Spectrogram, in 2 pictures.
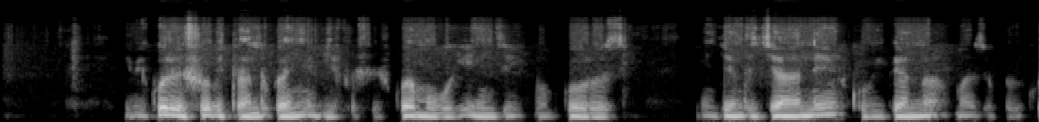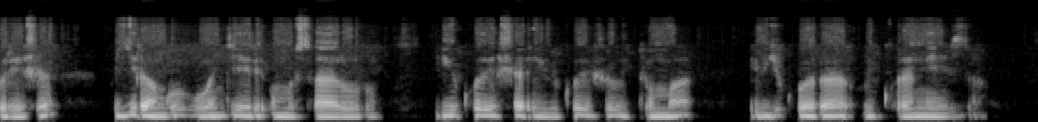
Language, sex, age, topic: Kinyarwanda, male, 25-35, agriculture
